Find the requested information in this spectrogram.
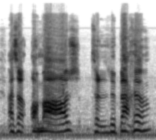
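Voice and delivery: mock outrageous French accent, slow; hammed-up French accent on the name; ridiculous French accent. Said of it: "that was Baron with a ridiculous accent".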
